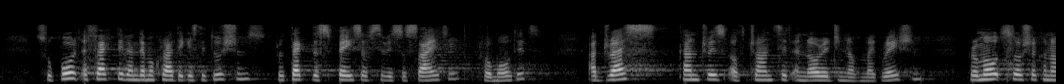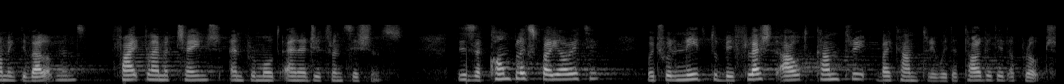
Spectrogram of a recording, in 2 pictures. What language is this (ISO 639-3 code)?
eng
